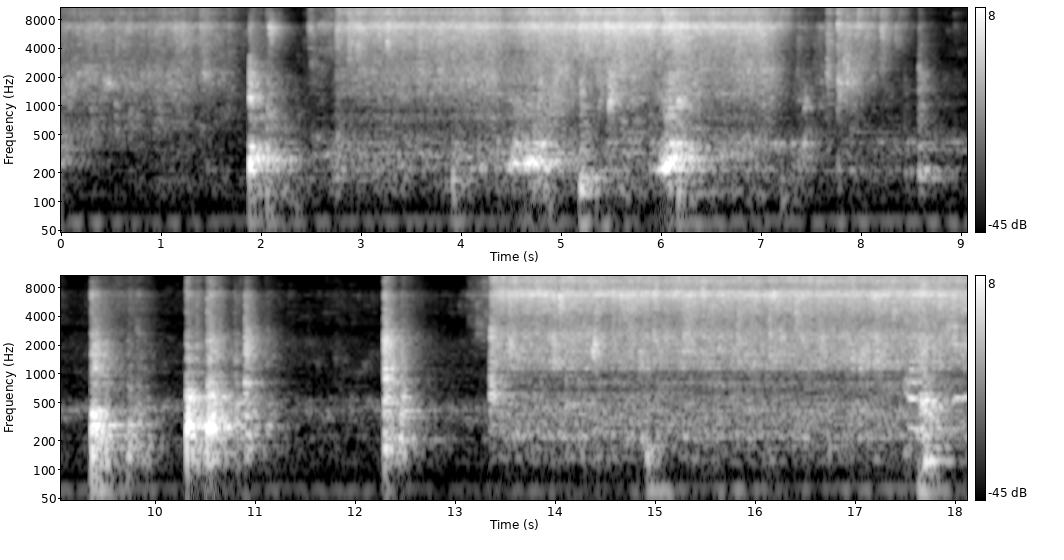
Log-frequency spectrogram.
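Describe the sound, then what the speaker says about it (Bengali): Tap water runs while dishes are washed at home, a steady splashing flow broken by gushes, clatter and brief pauses, with someone talking intermittently over it. "বাসন কাটা মেজে নিই"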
